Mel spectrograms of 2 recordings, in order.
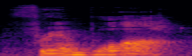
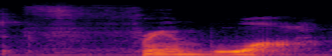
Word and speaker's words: framboise: the whole thing so the way you say that word here is framboise a lot of people say fram boise or freeman you know whatever but the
